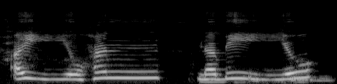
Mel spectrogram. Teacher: नून का भी तशदीद हमें वाज़ेह पढ़ना है, या का दोनों या का भी तशदीद हमें वाज़ेह पढ़ना है।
